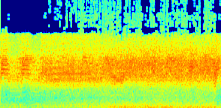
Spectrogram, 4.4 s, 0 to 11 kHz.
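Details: Chorus of Korean cicadas in a green forest at midsummer, recorded 25 July 2024 during a heatwave: a dense, steady high-pitched buzzing drone that fills the whole clip without pause.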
